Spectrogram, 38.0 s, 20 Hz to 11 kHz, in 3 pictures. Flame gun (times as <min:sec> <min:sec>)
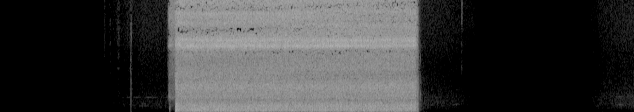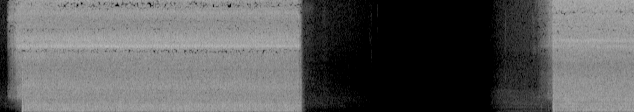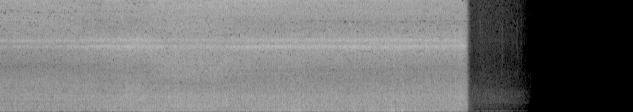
0:03.4 0:08.4, 0:12.9 0:18.8, 0:23.6 0:34.8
